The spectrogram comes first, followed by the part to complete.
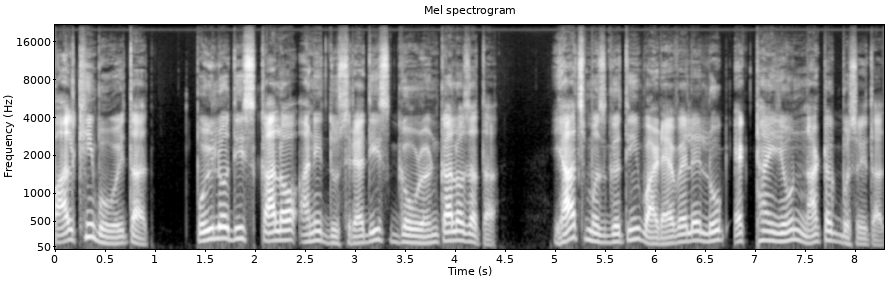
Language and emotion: Goan Konkani, neutral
